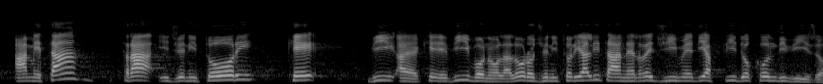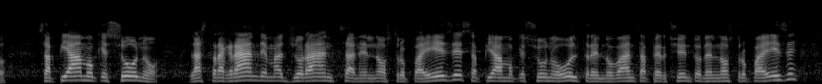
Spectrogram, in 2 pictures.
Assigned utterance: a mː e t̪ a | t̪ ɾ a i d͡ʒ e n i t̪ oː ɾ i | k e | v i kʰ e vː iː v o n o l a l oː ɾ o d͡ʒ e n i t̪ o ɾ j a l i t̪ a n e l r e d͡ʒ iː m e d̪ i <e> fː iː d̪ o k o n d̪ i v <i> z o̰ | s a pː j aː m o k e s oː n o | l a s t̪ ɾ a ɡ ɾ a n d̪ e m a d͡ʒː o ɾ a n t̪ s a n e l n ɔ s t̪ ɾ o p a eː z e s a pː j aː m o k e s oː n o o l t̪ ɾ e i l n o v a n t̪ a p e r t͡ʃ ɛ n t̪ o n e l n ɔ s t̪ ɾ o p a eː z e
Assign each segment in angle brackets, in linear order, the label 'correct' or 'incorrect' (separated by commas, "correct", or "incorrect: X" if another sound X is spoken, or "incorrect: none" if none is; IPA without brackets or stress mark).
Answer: incorrect: a, incorrect: iː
